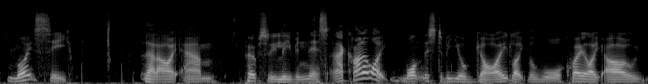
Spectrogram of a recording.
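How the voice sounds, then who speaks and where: A man's voice: mid-range voice, animated, a little fast, vocal fry, no room sound. A tired young man, rambling and hesitant as he commentates his Minecraft build. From England. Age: young adult. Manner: rambling, hesitant, self-correcting. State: tired, yawning. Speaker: Minecraft YouTuber. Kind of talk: casual gameplay commentary.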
